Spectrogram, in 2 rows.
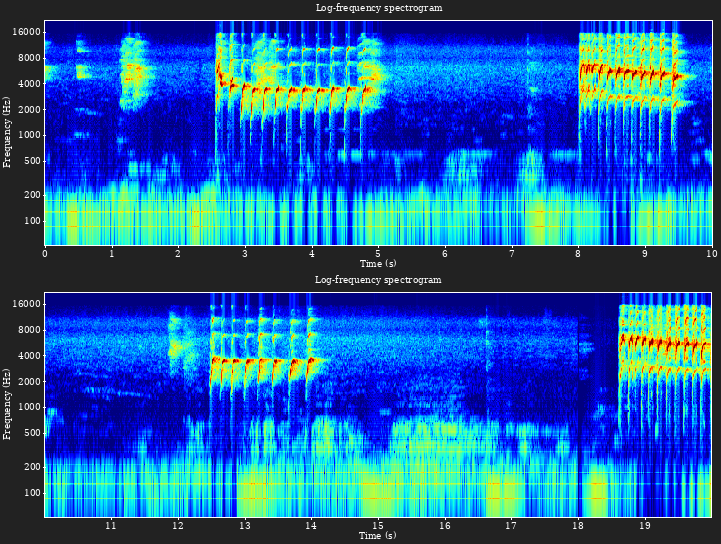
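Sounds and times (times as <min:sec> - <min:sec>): faint low hum: 0:00.0 - 0:20.0
bird trilling: 0:08.0 - 0:09.6, 0:12.4 - 0:14.4, 0:18.6 - 0:20.0.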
